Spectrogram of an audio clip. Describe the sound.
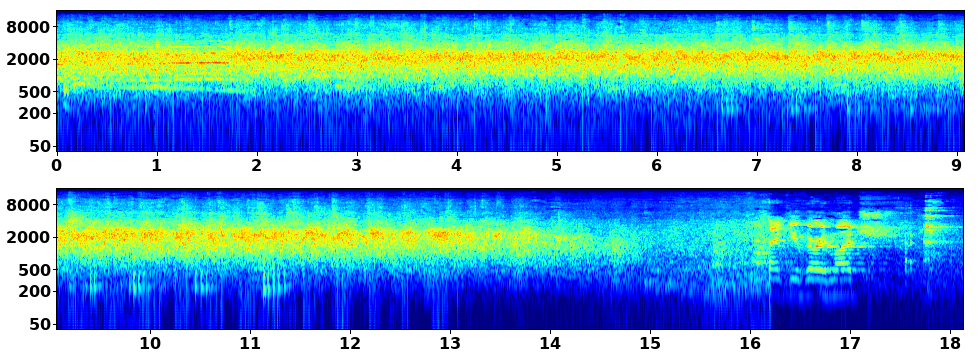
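Warm audience applause greets a guest lecturer at a Catholic college talk, a loud, sustained wash of many hands clapping for about fifteen seconds before thinning out as a voice begins to speak.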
